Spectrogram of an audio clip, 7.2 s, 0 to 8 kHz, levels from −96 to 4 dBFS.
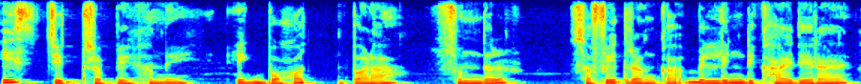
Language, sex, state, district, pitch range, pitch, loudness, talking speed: Hindi, male, Assam, Kamrup Metropolitan, 110-145 Hz, 120 Hz, -15 LUFS, 135 wpm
